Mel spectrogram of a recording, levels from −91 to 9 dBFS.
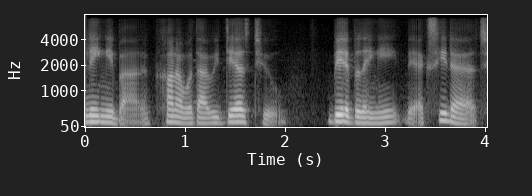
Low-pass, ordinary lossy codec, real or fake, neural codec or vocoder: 7.2 kHz; none; fake; codec, 16 kHz, 0.2 kbps, FocalCodec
